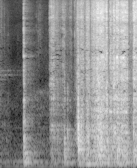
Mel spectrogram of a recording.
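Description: Flaky, dry freezer frost being scraped off the freezer ceiling with a metal spoon: a short scrape about a third of a second in, then a long, loud scrape from just before the middle to the end.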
